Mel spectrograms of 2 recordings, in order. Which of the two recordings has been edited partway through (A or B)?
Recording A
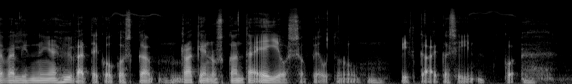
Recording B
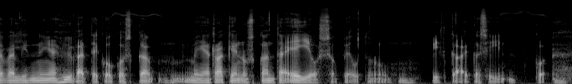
A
